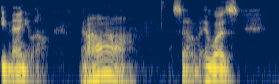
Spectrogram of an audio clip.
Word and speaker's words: Jmmanuel: It wasn't that J sound. It was a E sound. It was to pronounce the I, the letter I.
